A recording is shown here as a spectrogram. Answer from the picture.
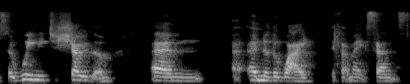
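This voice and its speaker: A woman speaks in a passionate, confident tone with ordinary pitch variation. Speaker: sales team trainer. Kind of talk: training session. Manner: loud and confident.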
